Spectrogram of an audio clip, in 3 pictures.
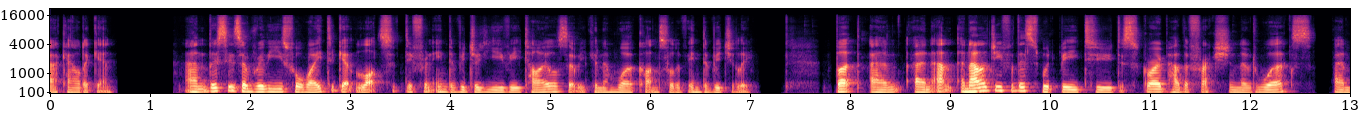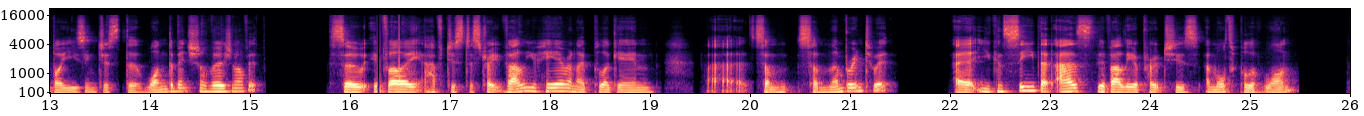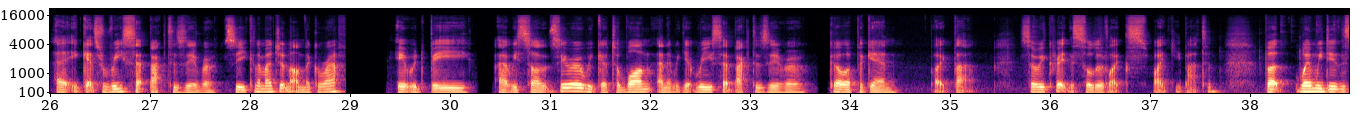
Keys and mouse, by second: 7.3 click, 8.2 shift+a, 11.6 drag, 16.2 ctrl+shift+drag, 17.6-18.6 shift+middle drag, 27.9-37.3 d, 30.1 click, 38.1 ctrl+shift+click.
